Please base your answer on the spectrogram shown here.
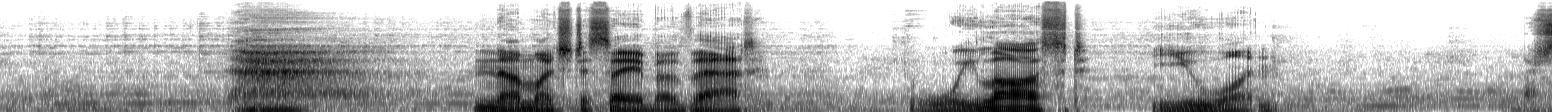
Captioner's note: sighs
